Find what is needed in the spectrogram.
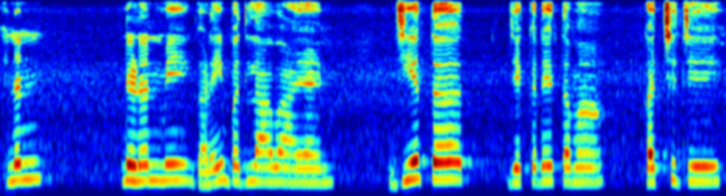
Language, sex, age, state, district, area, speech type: Sindhi, female, 45-60, Gujarat, Kutch, urban, spontaneous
